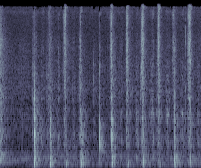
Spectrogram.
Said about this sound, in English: I'm chopping the coriander for the baba ganoush.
